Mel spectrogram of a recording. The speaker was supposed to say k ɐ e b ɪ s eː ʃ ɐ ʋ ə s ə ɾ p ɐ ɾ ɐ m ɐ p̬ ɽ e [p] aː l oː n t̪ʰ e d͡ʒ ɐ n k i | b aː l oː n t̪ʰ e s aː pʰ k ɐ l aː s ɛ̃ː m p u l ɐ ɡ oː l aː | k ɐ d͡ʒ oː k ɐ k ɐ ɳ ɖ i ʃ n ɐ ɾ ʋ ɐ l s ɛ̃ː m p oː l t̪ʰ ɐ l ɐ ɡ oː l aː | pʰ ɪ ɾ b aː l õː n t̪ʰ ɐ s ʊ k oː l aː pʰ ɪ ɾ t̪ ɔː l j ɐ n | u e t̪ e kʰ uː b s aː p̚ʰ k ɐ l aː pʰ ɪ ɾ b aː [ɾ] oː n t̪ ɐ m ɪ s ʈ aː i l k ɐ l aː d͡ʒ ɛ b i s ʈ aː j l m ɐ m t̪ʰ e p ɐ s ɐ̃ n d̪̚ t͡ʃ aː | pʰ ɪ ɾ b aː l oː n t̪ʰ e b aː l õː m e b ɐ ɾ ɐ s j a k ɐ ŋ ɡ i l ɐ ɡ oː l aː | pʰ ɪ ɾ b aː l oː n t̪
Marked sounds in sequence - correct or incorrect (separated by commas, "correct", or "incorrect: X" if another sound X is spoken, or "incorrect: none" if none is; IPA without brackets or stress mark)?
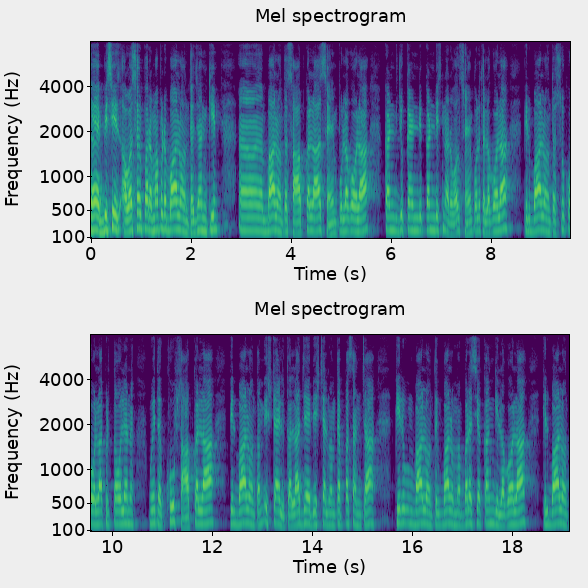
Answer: incorrect: b, incorrect: l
